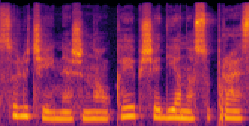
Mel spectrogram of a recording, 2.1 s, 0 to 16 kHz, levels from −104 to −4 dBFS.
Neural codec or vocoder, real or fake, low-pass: none; real; 14.4 kHz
